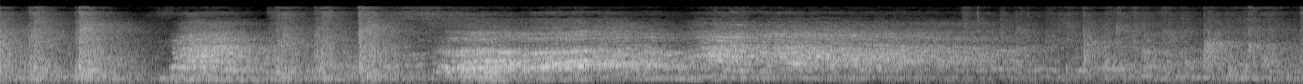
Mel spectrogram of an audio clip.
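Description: Students in a university lecture room do a rhythmic spirit clap chant, a burst of claps and shouted voices from a group rising to a loud sustained crowd roar that fades slightly toward the end.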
